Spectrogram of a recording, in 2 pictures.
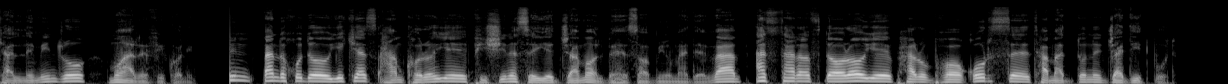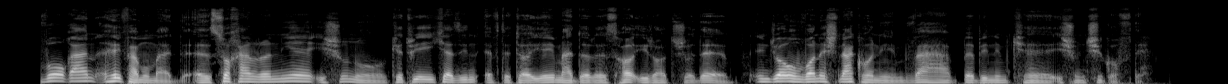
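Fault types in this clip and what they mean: Clipped start after a pause: the output device drops into a low-power or unlocked state during silence and takes time to come back, so the opening of the next speech is lost. Here about 70 ms vanishes at 2.23 s, after a 0.33 s pause, and again at 12.62 s, after a 0.94 s pause. On a waveform the sound jumps from flat silence straight to full amplitude. A spectrogram shows a hard vertical edge where onset energy should build.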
